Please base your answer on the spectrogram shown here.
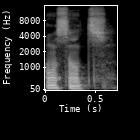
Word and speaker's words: enceinte: Ça, c'est ce qu'on appelle une enceinte. Ça s'écrit et ça se prononce de la même façon qu'une femme enceinte.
